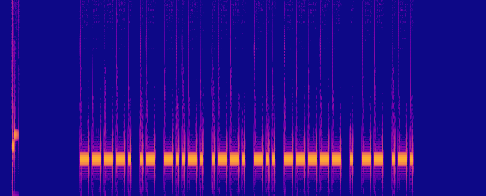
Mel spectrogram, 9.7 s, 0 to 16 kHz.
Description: Morse code, heard as a keyed tone, about 20 wpm, 700 Hz. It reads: 9A/PD0EMR
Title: Difficult Call Signs 20wpm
